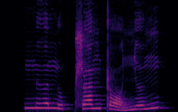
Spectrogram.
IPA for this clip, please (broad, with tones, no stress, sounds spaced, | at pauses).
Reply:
n ɨ˧ ə̯ n u˨˩ p̚ ʂ a˧ ŋ ʈ ɔ˨˩˨ ɲ ə˧˥ ŋ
